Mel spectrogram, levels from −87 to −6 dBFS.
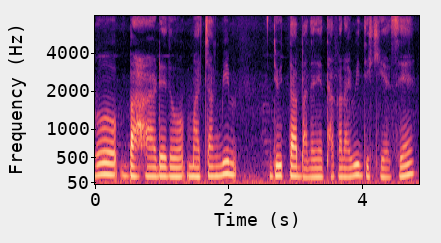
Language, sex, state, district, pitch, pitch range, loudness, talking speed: Nagamese, female, Nagaland, Dimapur, 170 Hz, 160-180 Hz, -17 LUFS, 170 wpm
